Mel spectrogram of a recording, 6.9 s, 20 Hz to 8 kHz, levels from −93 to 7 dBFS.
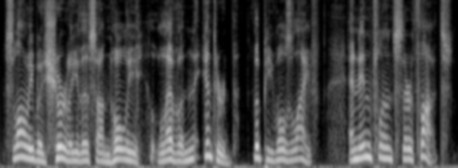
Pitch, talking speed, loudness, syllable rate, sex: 170 Hz, 120 wpm, -18 LUFS, 4.2 syllables/s, male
